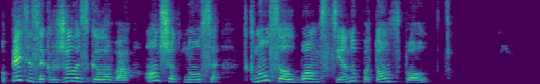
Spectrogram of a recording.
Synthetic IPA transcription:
ʊpʲætʲɪzəkɾʊʐɨlˠəzʲɡɐlˠɐvao̞nʂɐt̪nulˠsʲə | t̪knulˠsʲəlˠbomfsʲtʲenʊpɐt̪o̞mfpolˠ

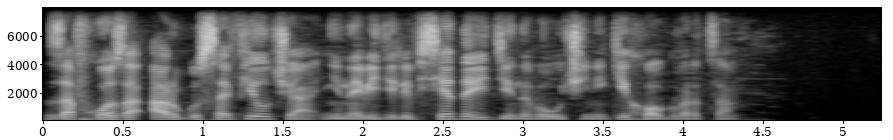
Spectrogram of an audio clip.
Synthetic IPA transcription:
zɐfxo̞zə̰ʔarɡʊsɐfʲilˠt͡ɕə̰nʲɪnɐvʲidʲɪlʲɪfsʲed̪əjɪdʲinəvəʊt͡ɕɪnʲɪkʲixoɡvə̰rt̪sə

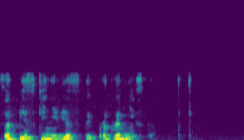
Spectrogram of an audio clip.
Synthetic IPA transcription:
zapʲiskʲinʲɛvʲest̪ɨpɾɐɡramʲist̪ɐ

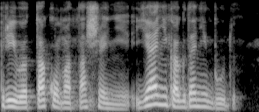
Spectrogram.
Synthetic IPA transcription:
pɾʲɪvot̪ːɐko̞mɐt̪nɐʂɛnʲɪɪ̰janʲɪkɐɡd̪anʲɪbud̪ʊ

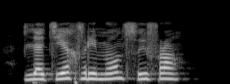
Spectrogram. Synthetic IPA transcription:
d̪lʲatʲexvɾʲɪmʲo̞nt̪sɨfɾə

